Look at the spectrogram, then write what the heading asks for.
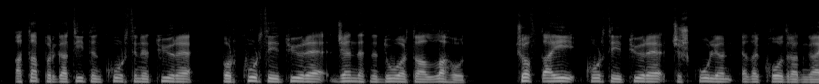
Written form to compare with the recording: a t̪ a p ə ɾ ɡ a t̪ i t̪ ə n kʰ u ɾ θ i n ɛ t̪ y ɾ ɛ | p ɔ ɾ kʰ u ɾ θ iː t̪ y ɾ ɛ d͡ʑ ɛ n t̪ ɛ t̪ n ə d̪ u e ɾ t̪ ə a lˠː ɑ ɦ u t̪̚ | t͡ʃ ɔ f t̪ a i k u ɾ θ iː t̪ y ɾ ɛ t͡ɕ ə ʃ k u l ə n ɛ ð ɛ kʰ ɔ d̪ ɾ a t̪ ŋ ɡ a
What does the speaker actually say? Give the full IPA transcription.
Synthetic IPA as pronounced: a t̪ a p ə ɾ ɡ a t̪ i t̪ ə n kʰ u ɾ θ i n ɛ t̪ y ɾ ɛ | p ɔ ɾ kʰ u ɾ θ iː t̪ y ɾ ɛ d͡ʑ ɛ n d̪ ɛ t̪ n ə d̪ u a ɾ t̪ ə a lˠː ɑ ɦ u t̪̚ | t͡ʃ ɔ f t̪ a i k u ɾ θ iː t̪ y ɾ ɛ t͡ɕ ə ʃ k u l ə n ɛ ð ɛ kʰ ɔ d̪ ɾ a t̪ ŋ ɡ a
